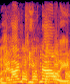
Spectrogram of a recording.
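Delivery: high, loud announcer voice.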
